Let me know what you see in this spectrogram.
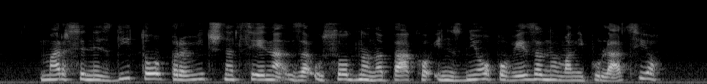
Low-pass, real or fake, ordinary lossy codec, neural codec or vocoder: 7.2 kHz; real; none; none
